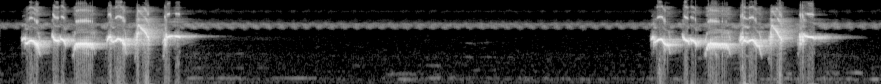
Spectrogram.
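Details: Orange-headed thrush song meant to teach other birds to sing: two matching phrases of rapid warbled and whistled notes ending in a drawn-out falling note, separated by about five seconds of quiet; faint steady high ticking in the background.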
